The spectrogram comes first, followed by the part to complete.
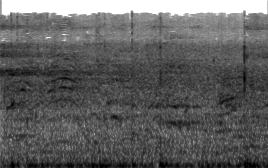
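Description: Indistinct chatter of spectators and players echoing in a gym, over a steady low rumble, with one short sharp sound near the end.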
